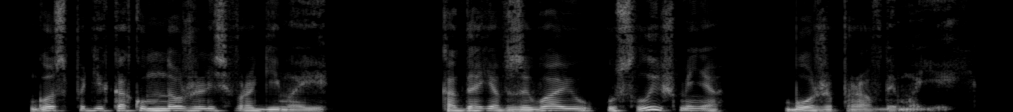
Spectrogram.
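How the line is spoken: Silent calm recitation. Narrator (Russian): про себя, внешне тоже спокойно, она прочитала

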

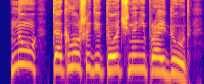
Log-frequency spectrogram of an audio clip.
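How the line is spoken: Joyful peasants reporting. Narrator (Russian): радостно сообщили крестьяне

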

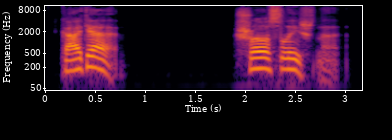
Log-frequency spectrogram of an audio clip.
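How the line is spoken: Lazy question. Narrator (Russian): лениво спрашивала Циля

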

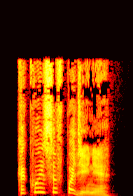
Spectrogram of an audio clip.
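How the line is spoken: Cheerful interruption. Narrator (Russian): весело оборвала его Джина на полуслове

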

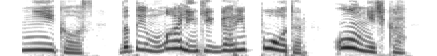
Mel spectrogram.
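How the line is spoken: Exclamation. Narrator (Russian): воскликнула я

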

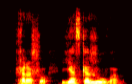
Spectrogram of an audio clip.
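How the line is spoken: Sharp. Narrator (Russian): резко начал Ленниган

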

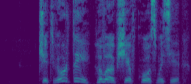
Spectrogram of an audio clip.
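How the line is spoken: Chuckling. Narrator (Russian): хохотнул Селиванов

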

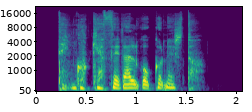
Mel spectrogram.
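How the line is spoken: Frustrated mutter to herself. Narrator (Spanish): masculló para sí frustrada

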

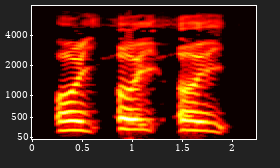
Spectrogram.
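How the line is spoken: Nasty thin fake moaning. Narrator (Russian): начал старательно стонать Ланс противным тоненьким голоском

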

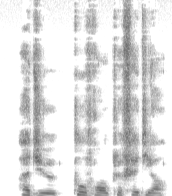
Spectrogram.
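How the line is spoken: Murmur. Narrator (French): il murmura

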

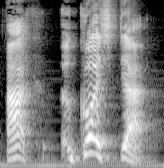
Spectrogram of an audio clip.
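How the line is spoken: Shout. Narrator (Russian): закричала она

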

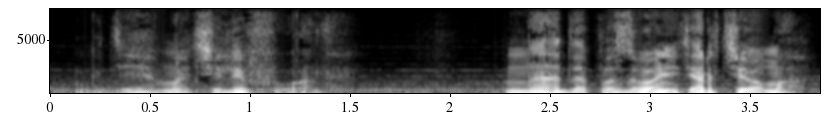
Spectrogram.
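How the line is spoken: Groaning. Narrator (Russian): простонал Игорь

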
